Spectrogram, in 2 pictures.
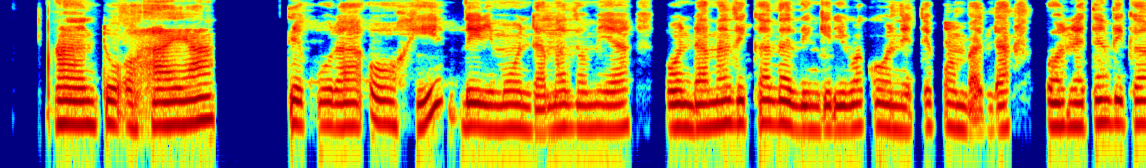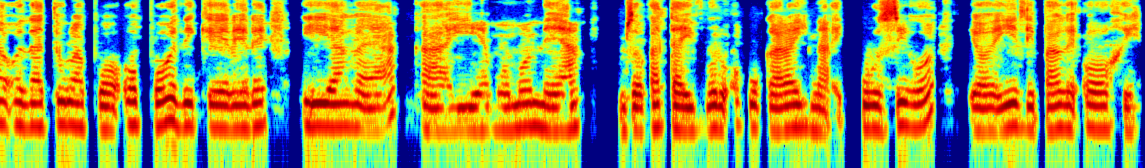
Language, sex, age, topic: Oshiwambo, male, 25-35, agriculture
